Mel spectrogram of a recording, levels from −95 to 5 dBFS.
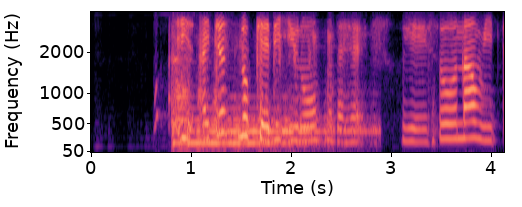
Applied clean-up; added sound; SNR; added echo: neural mask model RNNoise.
